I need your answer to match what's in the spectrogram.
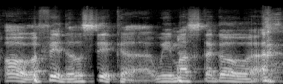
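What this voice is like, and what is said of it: Bad put-on Italian accent. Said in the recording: “it sounds like a bad Italian impression.”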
